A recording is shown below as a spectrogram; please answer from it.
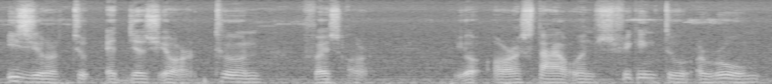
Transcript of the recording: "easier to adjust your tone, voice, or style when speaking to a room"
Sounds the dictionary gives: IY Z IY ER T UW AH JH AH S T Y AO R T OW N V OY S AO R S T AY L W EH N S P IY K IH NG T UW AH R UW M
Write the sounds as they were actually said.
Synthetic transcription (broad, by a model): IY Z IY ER T UW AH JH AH S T Y AO R T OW N F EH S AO R S T AY L W EH N S P IY K IH NG T UW AH R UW M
